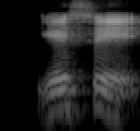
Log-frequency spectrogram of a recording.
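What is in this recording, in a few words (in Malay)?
"gesek", Malay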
